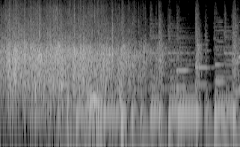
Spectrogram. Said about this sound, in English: Let's give a round of applause for them for getting through the gauntlet.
